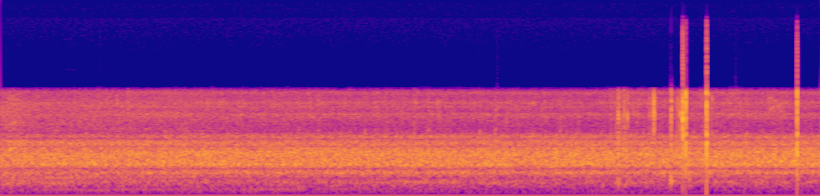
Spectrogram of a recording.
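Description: Live-steam engine of a model stern-wheel paddle steamer running steadily with a constant steam hiss and machinery noise, driving the paddle wheel out of the water. A few sharp clicks come in the last two seconds.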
